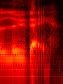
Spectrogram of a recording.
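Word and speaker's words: Löwe: It's actually called, it's the Lowe. I actually googled how to say it, and I think that's right.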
